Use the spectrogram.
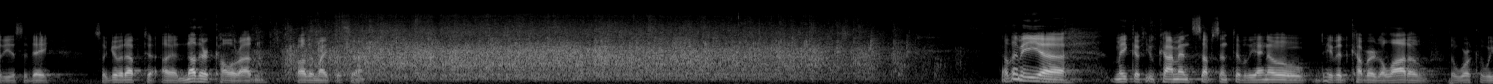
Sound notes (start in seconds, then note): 7.4 applause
